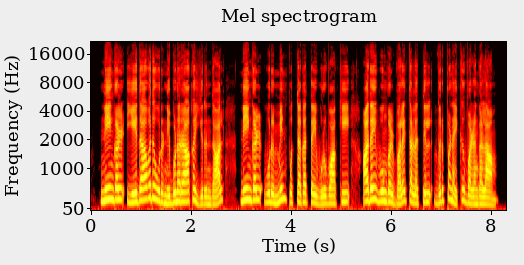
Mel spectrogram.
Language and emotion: Tamil, neutral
